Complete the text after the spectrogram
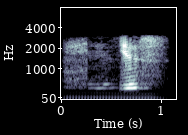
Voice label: horror ghost evp spirit box eerie male says yes glitchy recorded lo fi processed; zapsplat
